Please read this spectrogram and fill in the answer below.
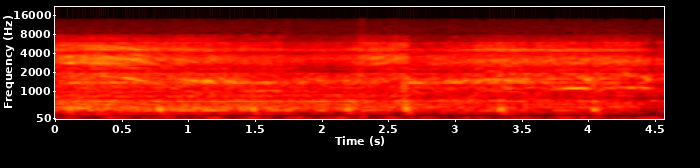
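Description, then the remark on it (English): A gas-powered auger with a 3-foot-long bit runs steadily, a loud continuous engine drone with gritty, scraping texture as the bit churns through and breaks up dirt before digging, with occasional brief knocks and no voices. “This gas-powered auger with a 3-foot-long bit helps break up the dirt.”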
